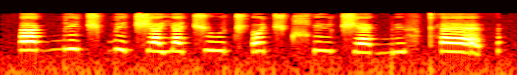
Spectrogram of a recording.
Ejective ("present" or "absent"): present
